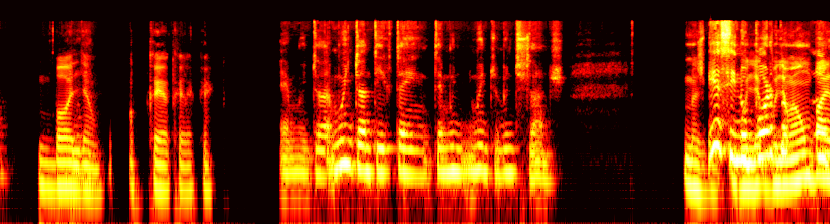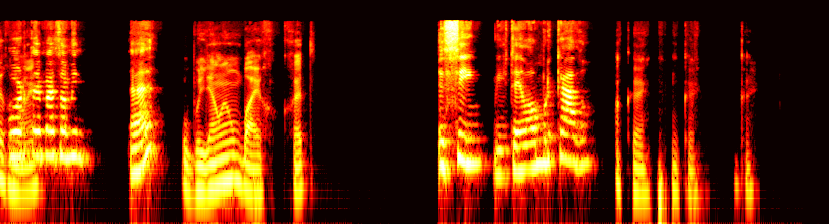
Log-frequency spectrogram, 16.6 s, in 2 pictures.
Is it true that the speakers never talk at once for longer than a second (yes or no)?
no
